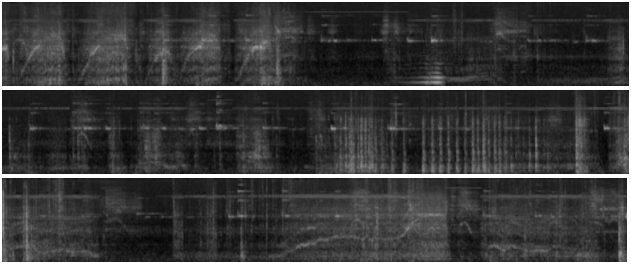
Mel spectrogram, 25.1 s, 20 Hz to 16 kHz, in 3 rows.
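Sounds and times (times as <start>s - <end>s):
electric motor whining: 0.0s - 4.1s, 15.5s - 18.4s, 19.0s - 25.0s
tyres and chassis scraping on rock: 0.0s - 4.2s, 7.8s - 25.0s.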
